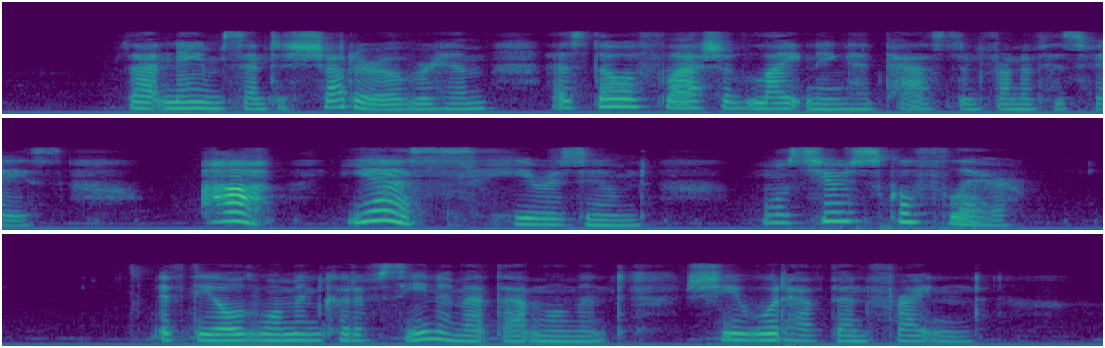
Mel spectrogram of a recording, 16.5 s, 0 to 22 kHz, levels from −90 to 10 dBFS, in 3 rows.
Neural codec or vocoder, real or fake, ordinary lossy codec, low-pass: none; real; AAC, 48 kbps; 7.2 kHz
